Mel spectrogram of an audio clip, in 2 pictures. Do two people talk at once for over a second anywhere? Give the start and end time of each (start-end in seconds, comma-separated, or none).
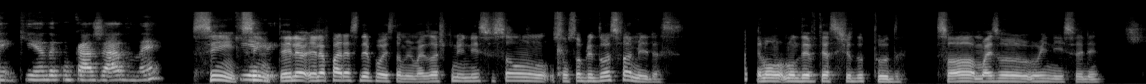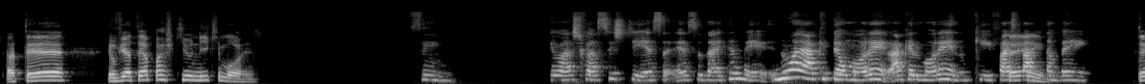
none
